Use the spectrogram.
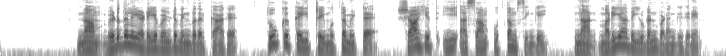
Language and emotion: Tamil, neutral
